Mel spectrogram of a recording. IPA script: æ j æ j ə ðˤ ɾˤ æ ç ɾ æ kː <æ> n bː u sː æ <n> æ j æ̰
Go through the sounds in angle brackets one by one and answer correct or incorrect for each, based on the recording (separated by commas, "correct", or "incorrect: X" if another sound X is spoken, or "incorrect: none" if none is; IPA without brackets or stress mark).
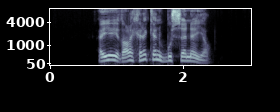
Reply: correct, correct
